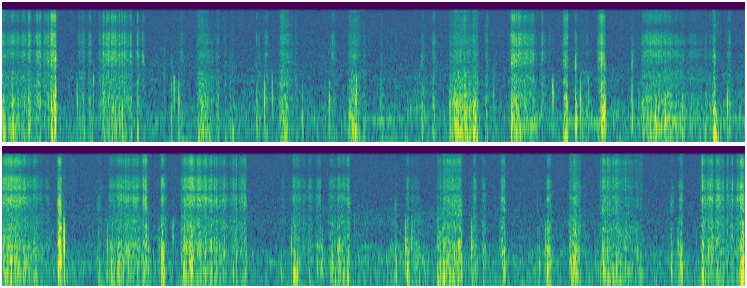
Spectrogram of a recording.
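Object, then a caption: Gel pen on paper sheet. A white gel pen tip scratches across a flat black paper sheet while writing Japanese text. Quiet, bright scratchy strokes and short ticks come in uneven bursts with brief pauses between them, with little low end and almost no ring after each stroke.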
